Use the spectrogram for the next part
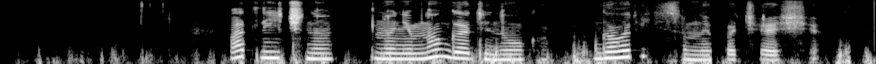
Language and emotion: Russian, neutral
